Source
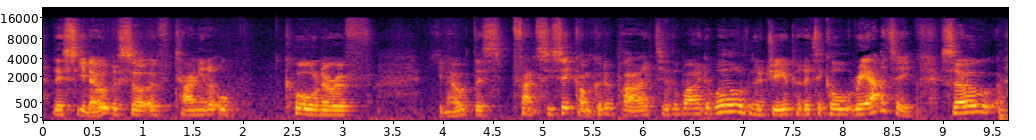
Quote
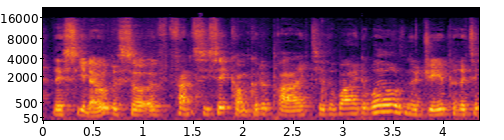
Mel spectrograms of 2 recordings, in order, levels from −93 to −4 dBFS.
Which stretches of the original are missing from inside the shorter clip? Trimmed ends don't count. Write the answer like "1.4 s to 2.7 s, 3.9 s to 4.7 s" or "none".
1.2 s to 4.7 s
